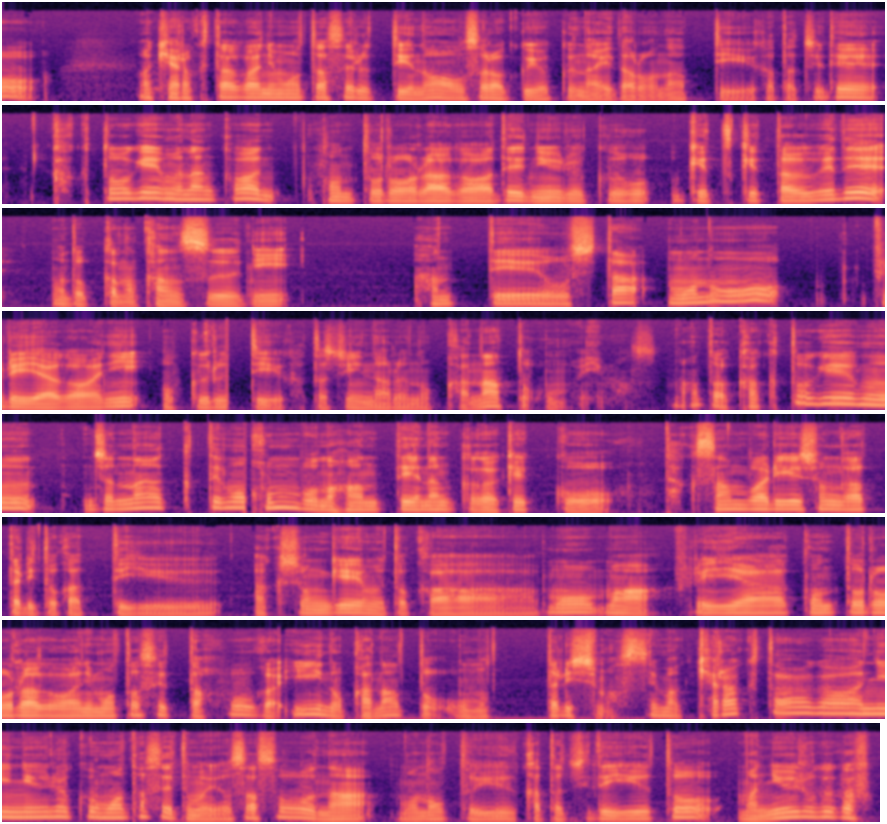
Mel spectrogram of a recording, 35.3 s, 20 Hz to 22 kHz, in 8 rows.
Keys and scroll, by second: 32.3-33.7 typing.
